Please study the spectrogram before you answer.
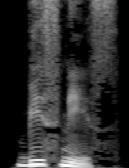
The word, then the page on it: bisnis: indonesian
